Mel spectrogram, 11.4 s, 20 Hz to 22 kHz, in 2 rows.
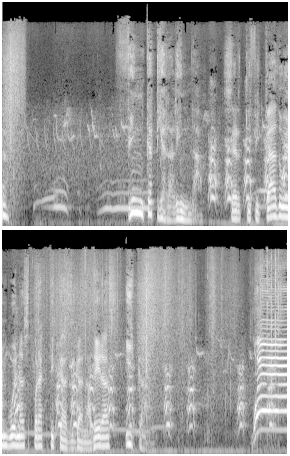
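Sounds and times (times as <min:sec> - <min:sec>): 
speech: 0:00.0 - 0:00.2, 0:02.5 - 0:08.8
dog yelping barks and howling: 0:04.1 - 0:09.8, 0:10.4 - 0:10.8.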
